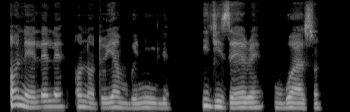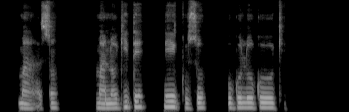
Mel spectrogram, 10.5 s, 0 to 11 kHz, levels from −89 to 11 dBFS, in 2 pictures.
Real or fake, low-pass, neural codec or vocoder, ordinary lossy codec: real; none; none; none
